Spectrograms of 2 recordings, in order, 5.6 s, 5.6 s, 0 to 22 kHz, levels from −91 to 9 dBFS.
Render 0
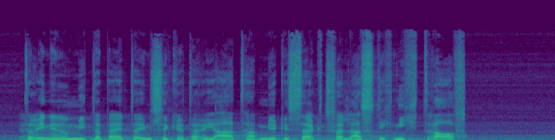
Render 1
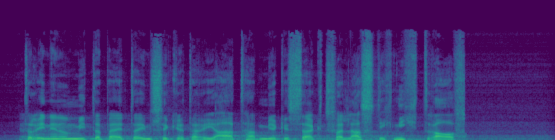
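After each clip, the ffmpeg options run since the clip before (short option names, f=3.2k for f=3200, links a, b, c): -af "dynaudnorm=f=140:g=3:m=8dB,volume=-8.5dB"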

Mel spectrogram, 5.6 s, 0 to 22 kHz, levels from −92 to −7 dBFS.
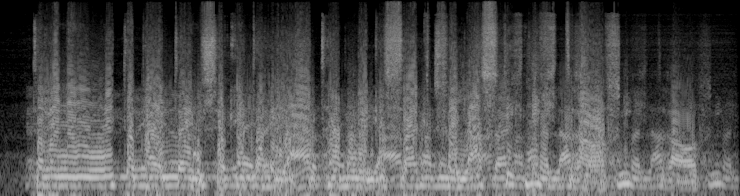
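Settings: -filter_complex "[0:a]asplit=2[a][b];[b]adelay=686,lowpass=f=1.7k:p=1,volume=-6dB,asplit=2[c][d];[d]adelay=686,lowpass=f=1.7k:p=1,volume=0.51,asplit=2[e][f];[f]adelay=686,lowpass=f=1.7k:p=1,volume=0.51,asplit=2[g][h];[h]adelay=686,lowpass=f=1.7k:p=1,volume=0.51,asplit=2[i][j];[j]adelay=686,lowpass=f=1.7k:p=1,volume=0.51,asplit=2[k][l];[l]adelay=686,lowpass=f=1.7k:p=1,volume=0.51[m];[a][c][e][g][i][k][m]amix=inputs=7:normalize=0,aeval=exprs='0.0398*(abs(mod(val(0)/0.0398+3,4)-2)-1)':c=same,volume=3.5dB"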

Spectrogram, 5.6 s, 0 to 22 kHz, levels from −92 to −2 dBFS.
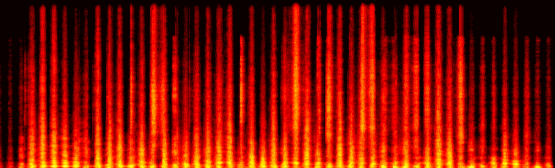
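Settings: -filter_complex "[0:a]asplit=2[a][b];[b]aecho=0:1:18|35:0.501|0.422[c];[a][c]amix=inputs=2:normalize=0,aeval=exprs='val(0)*pow(10,-28*(0.5-0.5*cos(2*PI*9.1*n/s))/20)':c=same,volume=7.5dB"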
